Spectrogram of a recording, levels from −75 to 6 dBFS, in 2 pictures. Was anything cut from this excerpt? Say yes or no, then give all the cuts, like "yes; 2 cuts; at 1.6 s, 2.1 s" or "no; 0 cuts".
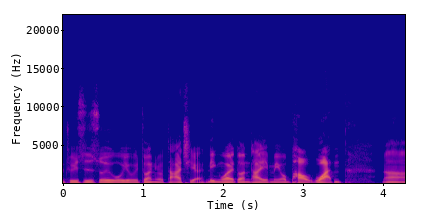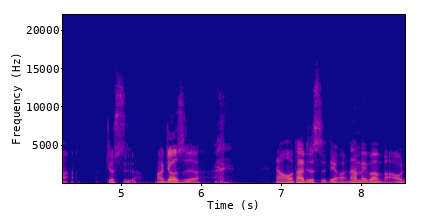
no; 0 cuts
